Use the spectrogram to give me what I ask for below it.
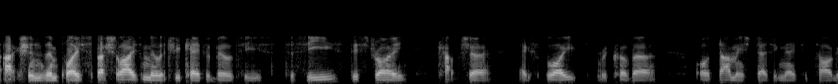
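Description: From start to finish the speech carries the sound of the AMR narrowband mobile codec. The band sits roughly between 200 Hz and 3.6 kHz, with nothing at all above 3.8 kHz, so it has that boxed-in phone quality. The coder models the voice as a vocal-tract filter fed by sparse pulses, and here that damage is plainly audible: a buzzy, synthetic edge that fits a higher AMR-NB mode of about 10.2 kbps.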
